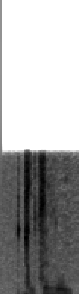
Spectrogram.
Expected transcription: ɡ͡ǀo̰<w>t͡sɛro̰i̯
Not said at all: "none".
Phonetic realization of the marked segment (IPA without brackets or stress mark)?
w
